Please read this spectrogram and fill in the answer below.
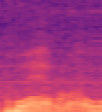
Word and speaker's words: Poirot: I said, John Poirot. When he goes after the tournament, he says, "You're the first guy that's ever pronounced my name properly." He says, "I know who Hercule is."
